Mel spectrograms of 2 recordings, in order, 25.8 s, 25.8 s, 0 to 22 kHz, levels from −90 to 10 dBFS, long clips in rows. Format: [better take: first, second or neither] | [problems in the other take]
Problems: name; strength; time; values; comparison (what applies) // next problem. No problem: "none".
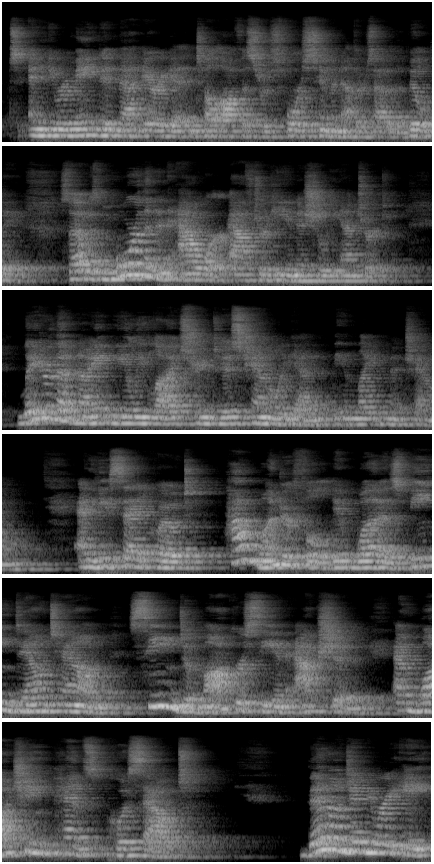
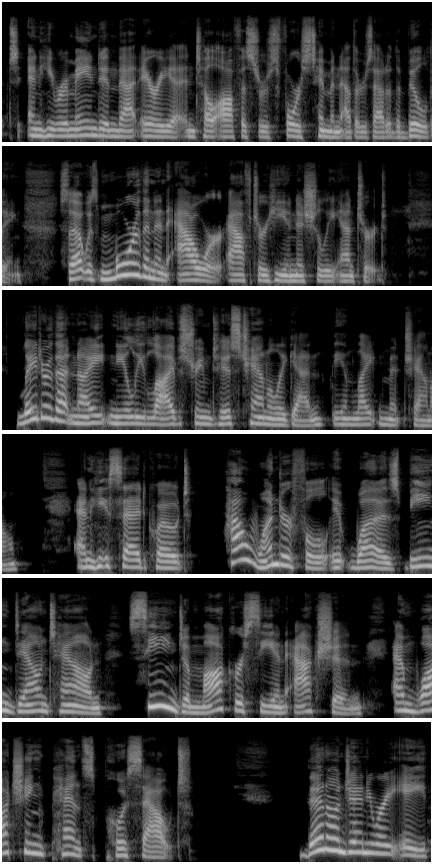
second | off-mic speech; far // room echo; noticeable; dies away in 0.8 s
